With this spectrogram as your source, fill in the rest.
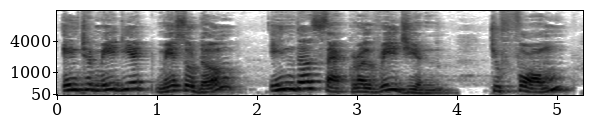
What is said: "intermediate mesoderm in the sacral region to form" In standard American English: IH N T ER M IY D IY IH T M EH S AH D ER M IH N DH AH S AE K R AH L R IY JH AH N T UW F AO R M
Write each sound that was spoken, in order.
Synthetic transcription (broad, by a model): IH N T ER M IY D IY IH T M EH S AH D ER M IH N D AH S AE K R AH L R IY JH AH N T UW F AO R M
